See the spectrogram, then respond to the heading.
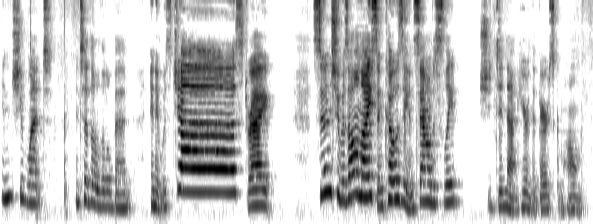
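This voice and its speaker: Animated woman reading a children's story. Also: fairly high pitch, moderate pace. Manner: animated, with playful asides to young listeners. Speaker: preschool teacher reading a story aloud. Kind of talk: expressive children's read-along narration.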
